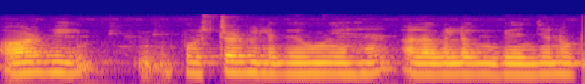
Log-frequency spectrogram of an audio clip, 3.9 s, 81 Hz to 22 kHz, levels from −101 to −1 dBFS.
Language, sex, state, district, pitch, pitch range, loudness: Hindi, female, Bihar, Vaishali, 170 Hz, 165-175 Hz, -21 LUFS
